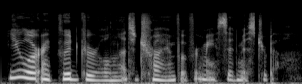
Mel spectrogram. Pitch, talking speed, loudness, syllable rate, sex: 220 Hz, 260 wpm, -19 LUFS, 5.6 syllables/s, female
